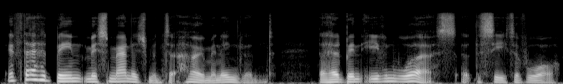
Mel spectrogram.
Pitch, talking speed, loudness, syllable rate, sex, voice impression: 115 Hz, 200 wpm, -17 LUFS, 5.6 syllables/s, male, very masculine, middle-aged, very thick, slightly relaxed, slightly weak, dark, soft, slightly muffled, slightly fluent, slightly raspy, cool, intellectual, slightly refreshing, very sincere, very calm, very mature, friendly, very reassuring, very unique, elegant, slightly wild, sweet, slightly lively, very kind, modest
